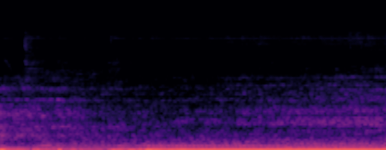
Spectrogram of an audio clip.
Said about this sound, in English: I wish there wasn't so much traffic.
